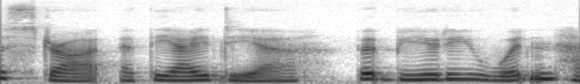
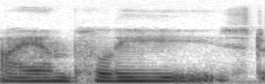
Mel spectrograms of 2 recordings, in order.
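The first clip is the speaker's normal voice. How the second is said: growling, lower and slower; 3 semitones lower, 3 dB quieter than usual. Narrator reads the Beast's reply to Beauty; growled. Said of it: "growled the Beast".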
